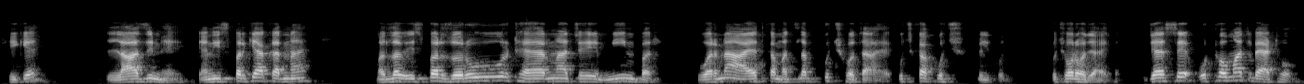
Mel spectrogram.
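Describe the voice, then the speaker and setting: Male tajweed teacher, patient, repeats himself; bright tone, muffled lo-fi recording. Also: medium pitch. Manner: patient, explains and repeats points. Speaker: Quran recitation teacher. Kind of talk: tajweed lesson with recitation.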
